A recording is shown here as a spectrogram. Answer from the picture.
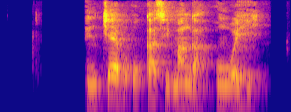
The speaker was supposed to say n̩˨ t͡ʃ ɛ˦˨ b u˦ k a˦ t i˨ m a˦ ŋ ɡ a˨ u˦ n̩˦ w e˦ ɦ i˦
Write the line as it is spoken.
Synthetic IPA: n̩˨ t͡ʃ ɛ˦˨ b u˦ k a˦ s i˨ m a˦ ŋ ɡ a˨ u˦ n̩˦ w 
